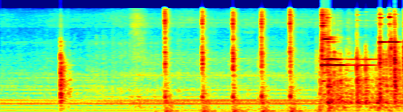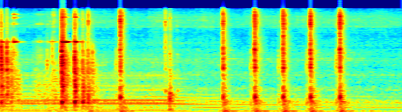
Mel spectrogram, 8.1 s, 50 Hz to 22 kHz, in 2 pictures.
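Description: Mahlkönig EK43 coffee grinder being knocked and tapped by hand at its spout: a string of sharp metallic knocks, with a denser rattling patch about three seconds in. Under them is a steady hum that stops about six seconds in.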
